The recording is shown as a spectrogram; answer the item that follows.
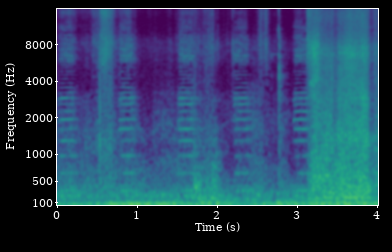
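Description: ThyssenKrupp elevator car in motion, with a steady low hum throughout and several short pitched tones spread through it. A rush of hiss comes in near the end.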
